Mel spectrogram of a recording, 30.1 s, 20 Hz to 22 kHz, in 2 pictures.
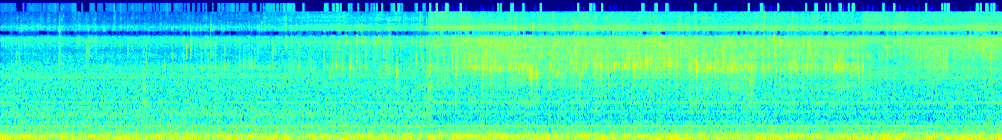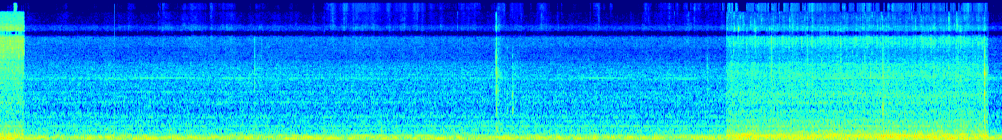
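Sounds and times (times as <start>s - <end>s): food sizzling in a frying pan: 0.0s - 15.4s, 26.0s - 29.8s.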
